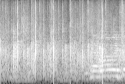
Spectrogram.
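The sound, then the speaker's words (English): Scattered audience applause crackles steadily throughout, dense, with a few voices calling out faintly toward the end. “Please have a seat and a big applause for his DNA.”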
